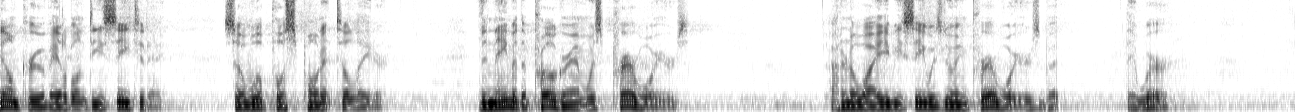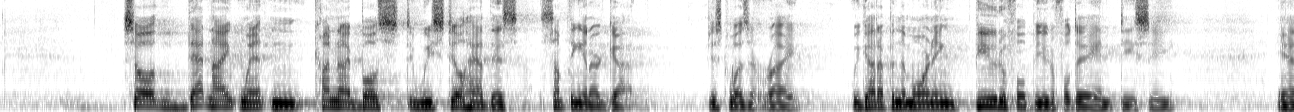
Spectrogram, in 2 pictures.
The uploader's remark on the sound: Recorded at Capital Church in Meridian, Idaho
